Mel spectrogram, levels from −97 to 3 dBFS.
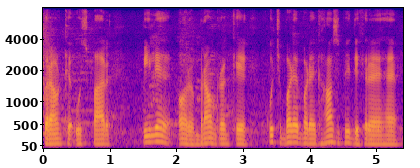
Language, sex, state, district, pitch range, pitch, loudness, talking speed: Hindi, male, Jharkhand, Palamu, 100-120 Hz, 105 Hz, -22 LUFS, 190 wpm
